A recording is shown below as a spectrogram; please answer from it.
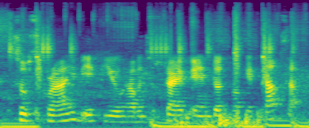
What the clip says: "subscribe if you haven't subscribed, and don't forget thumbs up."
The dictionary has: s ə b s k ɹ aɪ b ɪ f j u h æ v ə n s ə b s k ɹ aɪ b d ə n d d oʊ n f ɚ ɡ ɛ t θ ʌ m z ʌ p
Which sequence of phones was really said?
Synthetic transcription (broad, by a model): s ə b s k ɹ aɪ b ɪ f j u h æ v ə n s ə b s k ɹ aɪ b ə n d d oʊ n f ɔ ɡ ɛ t s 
